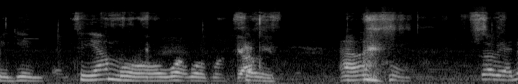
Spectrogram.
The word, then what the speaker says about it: Tiamiyu: Tiamiyu or what? Sorry. Sorry, and everybody has in like Tiamiyu, but that's Tamiu. Let's just call him Tamiu. I think the I is silent.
